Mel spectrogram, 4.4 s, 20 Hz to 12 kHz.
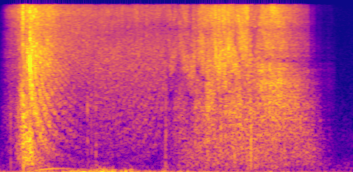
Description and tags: spinning firework 2
Setting off a spinning type of firecracker, sadly has some microphone wind in it
stereo, field-recording, spinning, sparks, firecracker, fire, wind, bee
